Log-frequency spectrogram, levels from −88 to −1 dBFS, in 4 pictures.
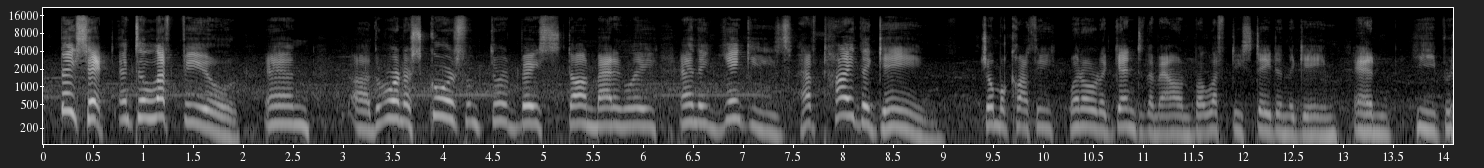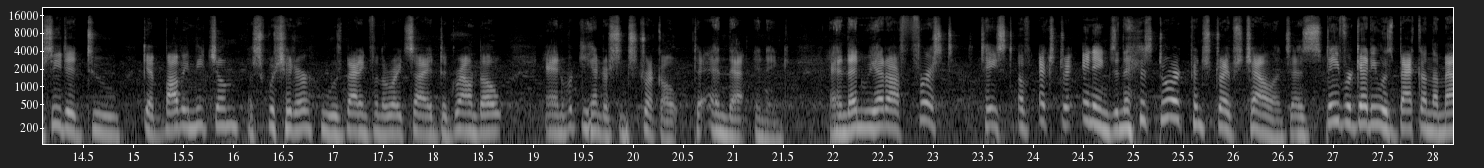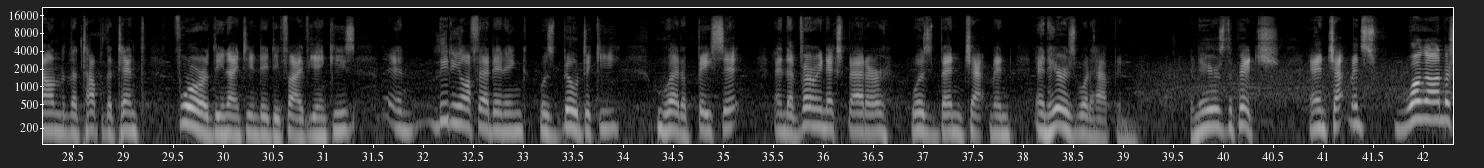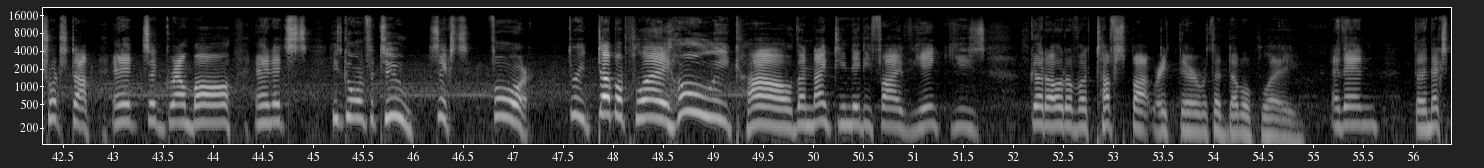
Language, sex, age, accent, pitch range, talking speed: English, male, 40-59, American, 175-230 Hz, 180 wpm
